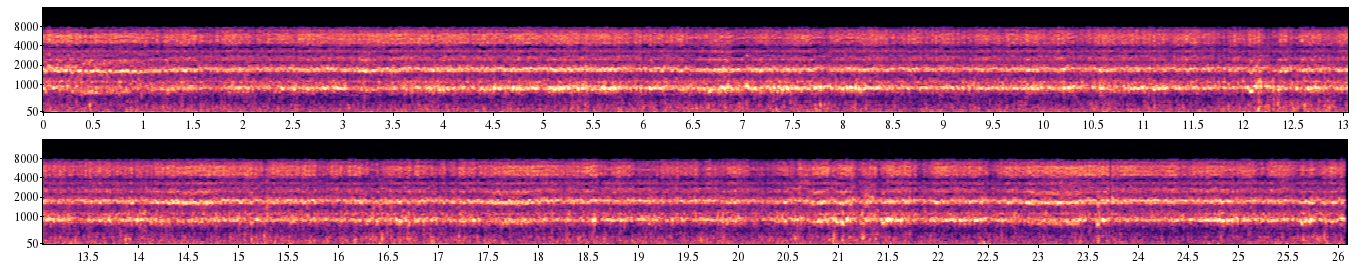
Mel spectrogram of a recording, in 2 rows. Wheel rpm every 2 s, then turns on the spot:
210, 230, 230, 230, 230, 240, 230, 230, 230, 230, 230, 230, 230.
none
